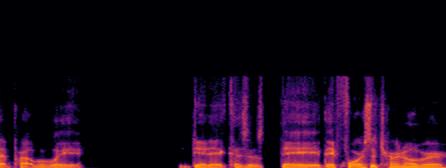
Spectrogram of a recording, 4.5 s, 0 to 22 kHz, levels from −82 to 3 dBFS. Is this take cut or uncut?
cut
